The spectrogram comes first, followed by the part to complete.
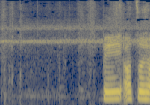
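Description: Insects in the forest droning in a steady, high-pitched, unbroken tone.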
